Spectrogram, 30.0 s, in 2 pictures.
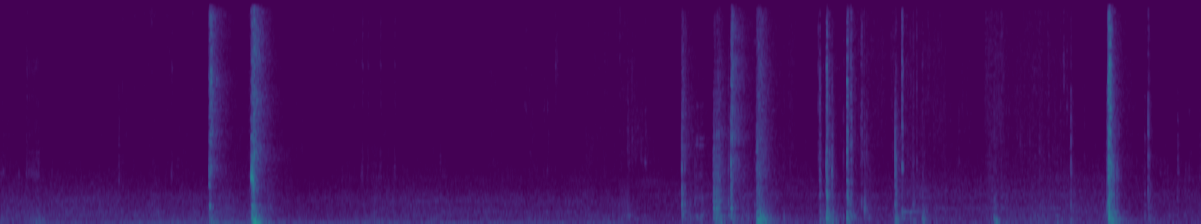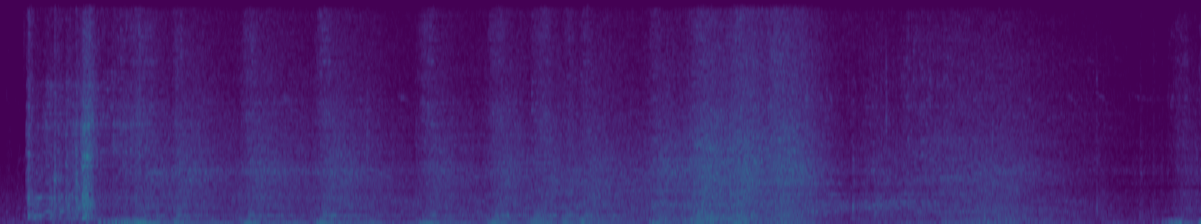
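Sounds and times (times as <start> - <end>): knocks and clicks of handling a car: 7.8 - 11.8.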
